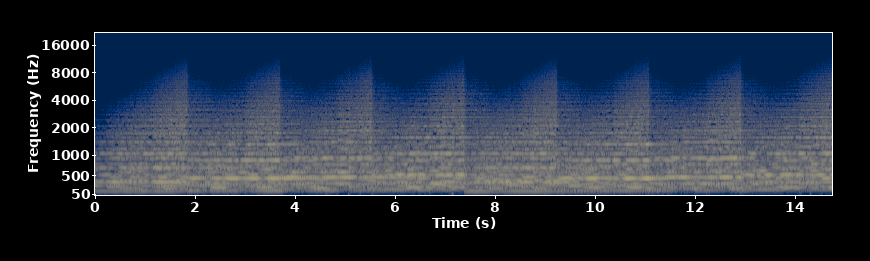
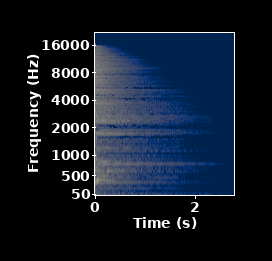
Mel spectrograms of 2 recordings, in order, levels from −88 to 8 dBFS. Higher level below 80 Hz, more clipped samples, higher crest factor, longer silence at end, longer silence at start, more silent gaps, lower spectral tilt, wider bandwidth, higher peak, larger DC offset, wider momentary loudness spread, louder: second, -78 dBFS vs -66 dBFS; neither; second, 14 dB vs 28 dB; second, 0 s vs 1.65 s; about the same, 0 s vs 0 s; neither; first, -6 dB/octave vs 1.5 dB/octave; second, 10 kHz vs 16 kHz; second, -16 dBFS vs -6 dBFS; neither; second, 5 LU vs 25 LU; about the same, -30 LUFS vs -30 LUFS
